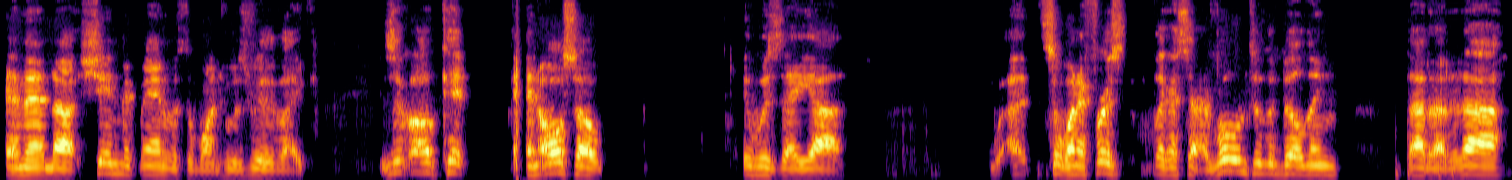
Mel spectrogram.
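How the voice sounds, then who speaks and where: A man's voice: medium pitch, moderate pace, pauses often, a little mellow, lo-fi sound. A middle-aged man in an interview, telling stories in a rambling way, swearing freely and acting out the voices of people he quotes. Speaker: interview guest, former wrestler. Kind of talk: casual storytelling.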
